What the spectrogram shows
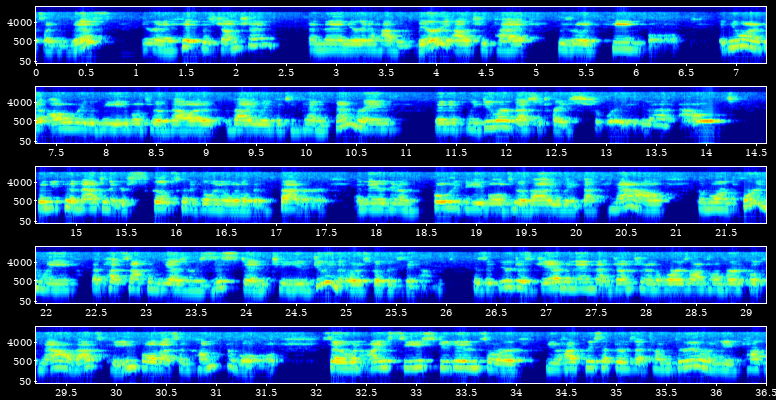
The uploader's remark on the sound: Sorry for the poor audio during this recording.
